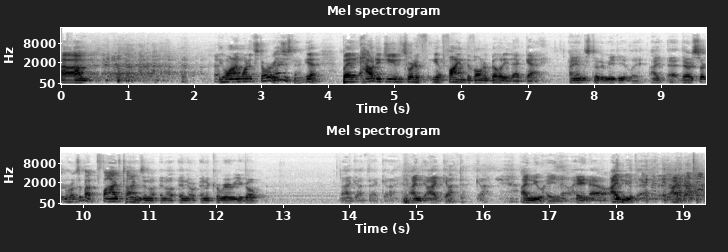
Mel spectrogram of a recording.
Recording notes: a Live WTF taping at SXSW in Austin, Texas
